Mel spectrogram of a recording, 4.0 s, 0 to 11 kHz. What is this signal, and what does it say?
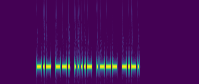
Morse code, heard as a keyed tone, about 38 wpm, 700 Hz. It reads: KG4JC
